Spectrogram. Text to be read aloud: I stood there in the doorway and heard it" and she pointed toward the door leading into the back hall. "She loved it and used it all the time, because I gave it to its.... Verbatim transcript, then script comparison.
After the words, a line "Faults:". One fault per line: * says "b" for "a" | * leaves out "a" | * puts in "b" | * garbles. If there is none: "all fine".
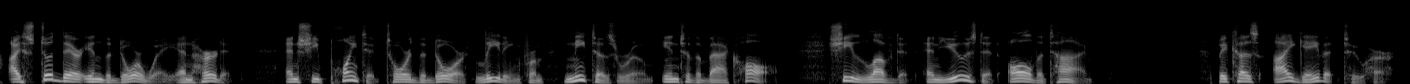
I stood there in the doorway and heard it" and she pointed toward the door leading from Nita's room into the back hall. "She loved it and used it all the time, because I gave it to her....
Faults:
* puts in "from Nita's room"
* says "her" for "its"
